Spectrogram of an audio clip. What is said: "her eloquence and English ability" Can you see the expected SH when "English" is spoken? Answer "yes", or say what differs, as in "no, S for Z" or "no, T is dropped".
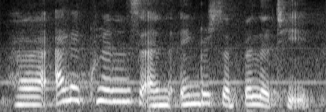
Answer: no, S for SH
